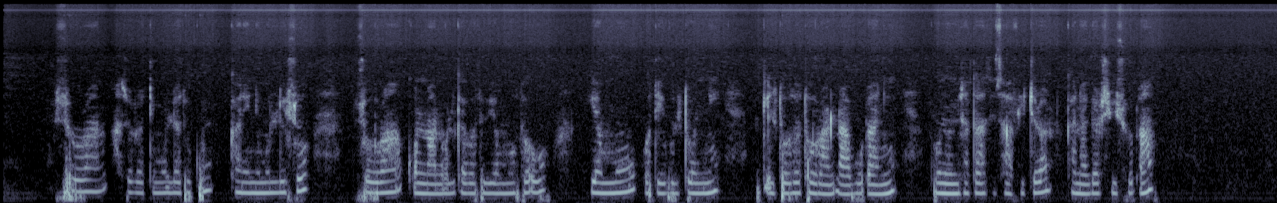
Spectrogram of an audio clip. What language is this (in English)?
Oromo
